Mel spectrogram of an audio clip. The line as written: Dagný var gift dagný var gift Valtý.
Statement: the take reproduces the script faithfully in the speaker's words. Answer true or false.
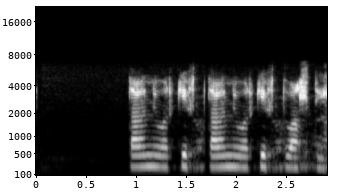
true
